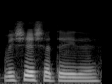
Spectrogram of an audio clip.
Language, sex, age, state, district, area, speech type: Kannada, female, 30-45, Karnataka, Bellary, rural, spontaneous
